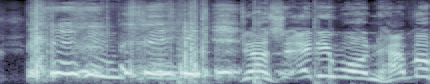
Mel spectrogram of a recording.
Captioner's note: giggling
